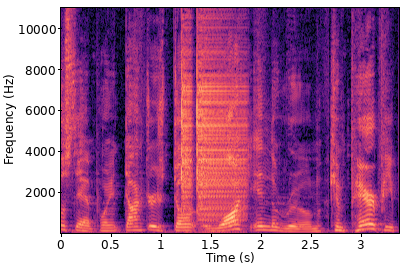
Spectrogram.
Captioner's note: bell buzzes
